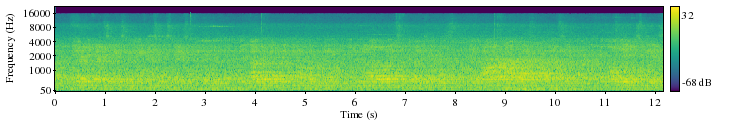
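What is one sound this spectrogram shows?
A choir of men and women sings together in a large echoing hall.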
